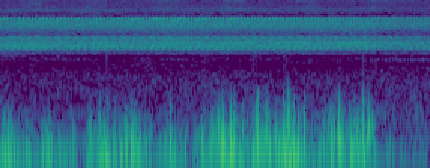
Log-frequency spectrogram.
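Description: Insects keep up a loud, steady, high-pitched buzz over low rumbling and thumping.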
